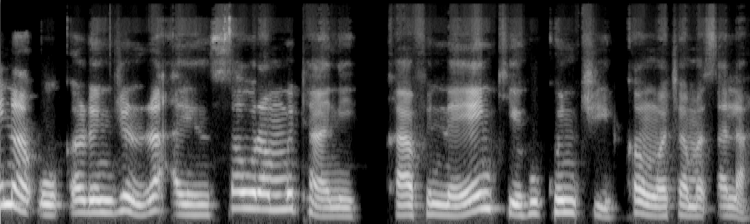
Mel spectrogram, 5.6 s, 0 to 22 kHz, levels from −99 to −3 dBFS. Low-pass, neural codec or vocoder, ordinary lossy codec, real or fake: 19.8 kHz; autoencoder, 48 kHz, 128 numbers a frame, DAC-VAE, trained on Japanese speech; Opus, 32 kbps; fake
